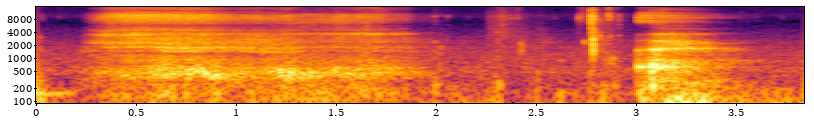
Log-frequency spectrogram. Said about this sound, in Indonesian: Bentar nih, saya nyeruput kopi dulu ya. Kopi cerugan.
